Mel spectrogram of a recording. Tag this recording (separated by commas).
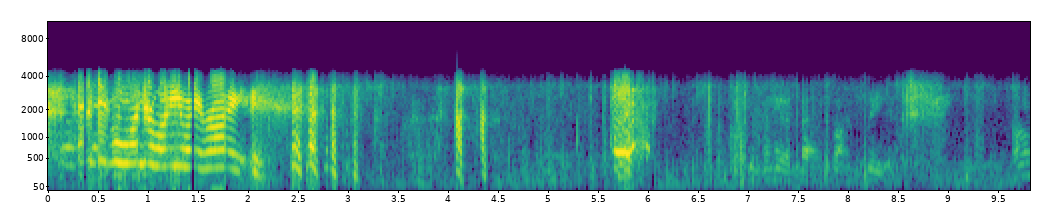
Speech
